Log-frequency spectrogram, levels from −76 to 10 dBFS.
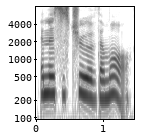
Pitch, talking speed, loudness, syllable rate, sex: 235 Hz, 285 wpm, -14 LUFS, 5.3 syllables/s, female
